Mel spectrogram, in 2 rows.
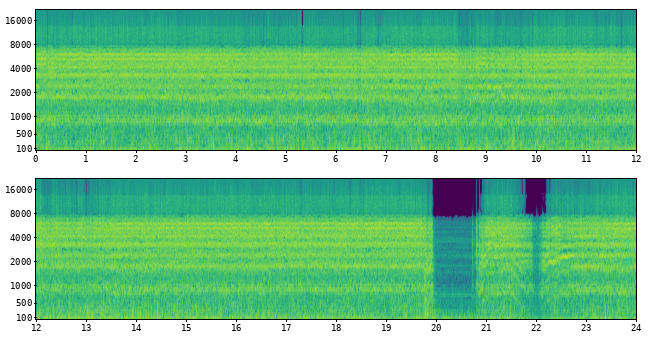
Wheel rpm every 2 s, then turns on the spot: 230, 230, 230, 230, 220, 230, 230, 230, 230, 220, 90, 160.
none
